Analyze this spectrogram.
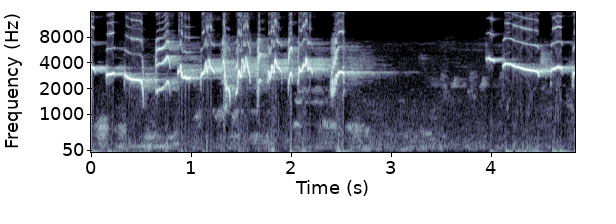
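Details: Ngeplong song of a captive white-rumped shama, used as a lure to train other kacer: jumbled rapid whistles and chips, a trailing tone, short silence, then a long clear falling whistle.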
